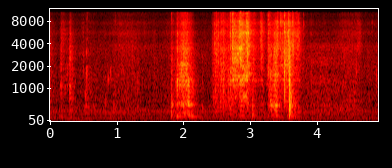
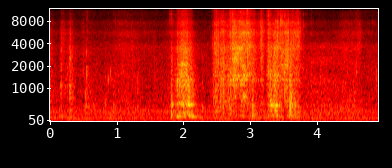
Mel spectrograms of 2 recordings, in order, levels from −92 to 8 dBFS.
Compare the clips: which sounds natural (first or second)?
first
